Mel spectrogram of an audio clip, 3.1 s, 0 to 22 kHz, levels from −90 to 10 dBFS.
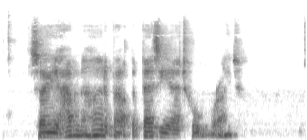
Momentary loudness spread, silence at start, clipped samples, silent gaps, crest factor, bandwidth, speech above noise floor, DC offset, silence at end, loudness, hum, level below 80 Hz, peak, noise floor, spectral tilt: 8 LU; 0.3 s; under 0.1%; none; 18 dB; 12.5 kHz; 46 dB; under 0.1%; 0.65 s; -27 LUFS; none; -68 dBFS; -10 dBFS; -73 dBFS; -5 dB/octave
